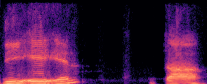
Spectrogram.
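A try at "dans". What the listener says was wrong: দং, দং মানে in, দং, দং। Exactly. আপনার A N এর উচ্চারণটা হয় অং, এ এন ই এন এগুলোর উচ্চারণটা হয় অং, এগুলোর উচ্চারণটা হয় অং।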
